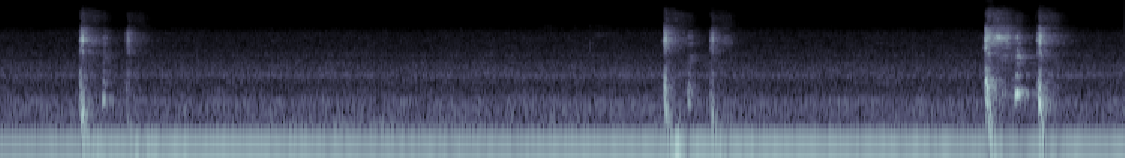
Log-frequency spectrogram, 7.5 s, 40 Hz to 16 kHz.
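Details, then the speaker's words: Three short bouts of quick double dry coughs, described as dumb wimpy coughs from throat irritation, on day 1 of a cold, over a steady low hum. "And they're just kind of like making me want to cough, you know? Like choking me a little bit."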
